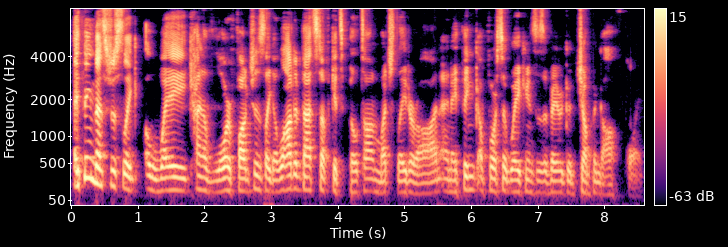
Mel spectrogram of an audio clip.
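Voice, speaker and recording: A man's voice: mid-range voice, normal speed, hardly any pauses, fairly bright tone. A man co-hosting a podcast, musing informally about films and often dropping "like" into his sentences. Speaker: podcast co-host. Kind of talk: casual film discussion.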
